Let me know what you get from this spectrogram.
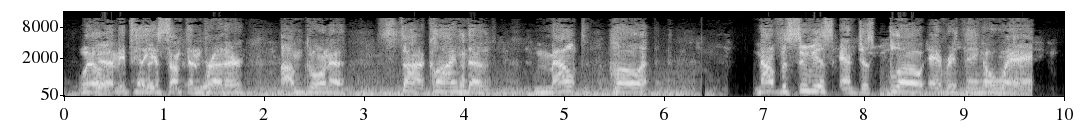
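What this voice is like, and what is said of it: Gruff pro-wrestler style voice. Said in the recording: “give me your WWE accent ... There we go.”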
